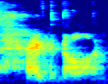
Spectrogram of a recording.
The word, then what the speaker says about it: Hagnon: about the four horsemen's mythic legions it gets Haggen on is how you pronounce it I just saw this a big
